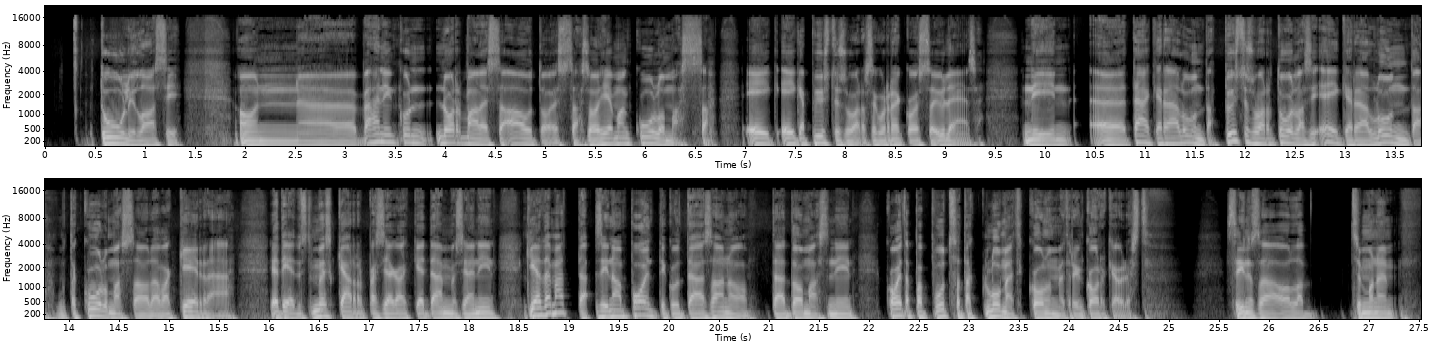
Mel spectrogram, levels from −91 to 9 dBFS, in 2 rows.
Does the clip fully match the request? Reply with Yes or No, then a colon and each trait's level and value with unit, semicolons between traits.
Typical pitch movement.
Yes: average, 4.7 semitones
